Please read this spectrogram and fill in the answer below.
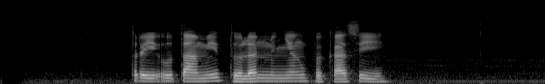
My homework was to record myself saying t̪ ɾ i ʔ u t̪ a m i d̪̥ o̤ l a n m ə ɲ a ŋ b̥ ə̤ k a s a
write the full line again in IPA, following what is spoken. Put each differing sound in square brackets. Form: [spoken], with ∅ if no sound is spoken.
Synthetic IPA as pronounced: t̪ ɾ i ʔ u t̪ a m i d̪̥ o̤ l a n m ə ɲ a ŋ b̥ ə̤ k a s [i]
